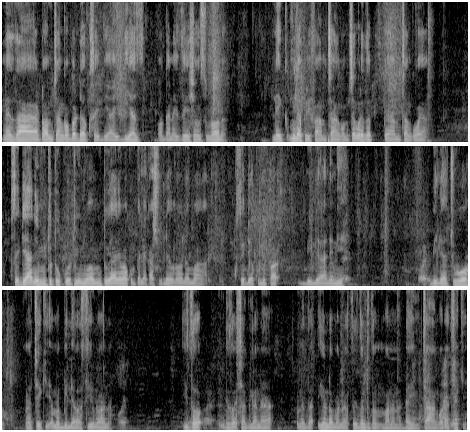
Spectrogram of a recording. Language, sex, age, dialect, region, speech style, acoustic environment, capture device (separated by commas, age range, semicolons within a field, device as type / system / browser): Swahili, male, 18-24, Kenya - Nairobi Sheng-influenced, Kenya, happy, silence, mobile / Linux / Chrome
